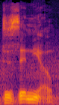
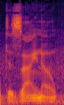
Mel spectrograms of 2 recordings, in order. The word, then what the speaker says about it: designo: I pronounce it Designo. And I believe that is the correct pronunciation. I mean, it's essentially an Italian thing. And, you know, I just don't see the Italian saying Designo.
